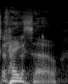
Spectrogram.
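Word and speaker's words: CaseOh: looked up queso and it's spelled C A S E O H. So it's not like queso like you're thinking of like the cheese like quo. It's queso or they just call him case.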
